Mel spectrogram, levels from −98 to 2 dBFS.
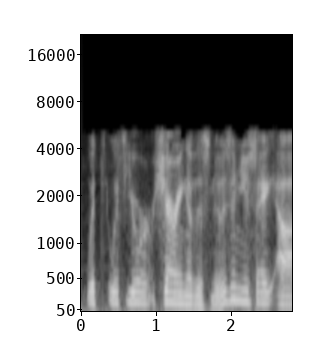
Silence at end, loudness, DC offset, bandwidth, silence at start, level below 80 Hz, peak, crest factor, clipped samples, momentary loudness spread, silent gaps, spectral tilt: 0 s; -20 LUFS; under 0.1%; 5.4 kHz; 0.05 s; -46 dBFS; -2 dBFS; 18 dB; under 0.1%; 7 LU; none; -4.5 dB/octave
